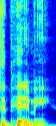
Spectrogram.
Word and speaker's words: epitome: And we begin with epitome, pronounced e p ih to me. The stress placement on that second syllable, p i is absolutely crucial here.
